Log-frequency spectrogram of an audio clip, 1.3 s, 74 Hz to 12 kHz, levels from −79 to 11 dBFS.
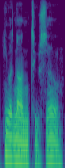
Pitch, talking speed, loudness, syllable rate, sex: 80 Hz, 230 wpm, -17 LUFS, 4.1 syllables/s, male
